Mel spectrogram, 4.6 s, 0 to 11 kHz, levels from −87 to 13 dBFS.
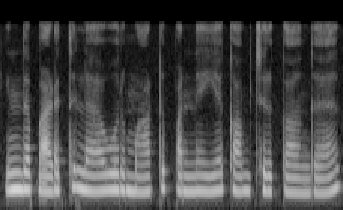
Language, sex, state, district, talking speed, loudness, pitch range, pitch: Tamil, female, Tamil Nadu, Nilgiris, 80 wpm, -18 LUFS, 210-230 Hz, 215 Hz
